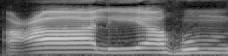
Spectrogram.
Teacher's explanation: हा हलक का आखिर जो सीने की तरफ है उससे निकलता है, तो इसको वाज़ेह करके पढ़ेंगे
